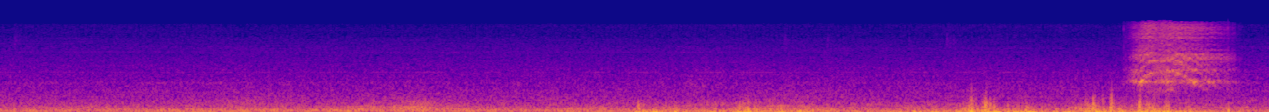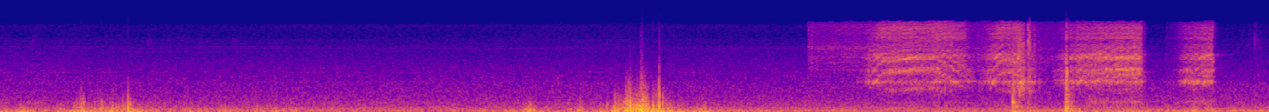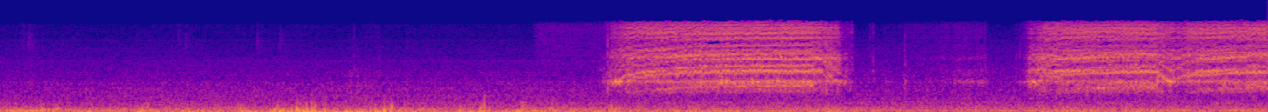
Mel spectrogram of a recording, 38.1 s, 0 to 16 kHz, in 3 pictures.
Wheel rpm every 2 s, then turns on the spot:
0, 0, 0, 0, 0, 30, 0, 0, 0, 0, 30, 80, 40, 0, 0, 50, 150, 30, 190.
none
